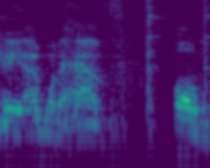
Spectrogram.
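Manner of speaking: ordinary talk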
